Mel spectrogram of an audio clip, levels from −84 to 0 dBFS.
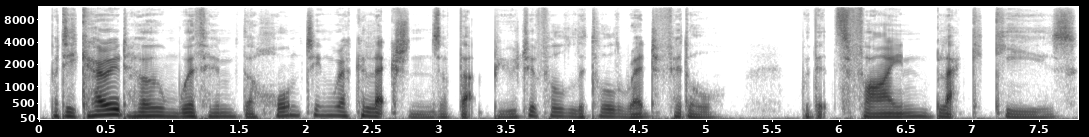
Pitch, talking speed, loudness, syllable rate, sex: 100 Hz, 155 wpm, -21 LUFS, 4.2 syllables/s, male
